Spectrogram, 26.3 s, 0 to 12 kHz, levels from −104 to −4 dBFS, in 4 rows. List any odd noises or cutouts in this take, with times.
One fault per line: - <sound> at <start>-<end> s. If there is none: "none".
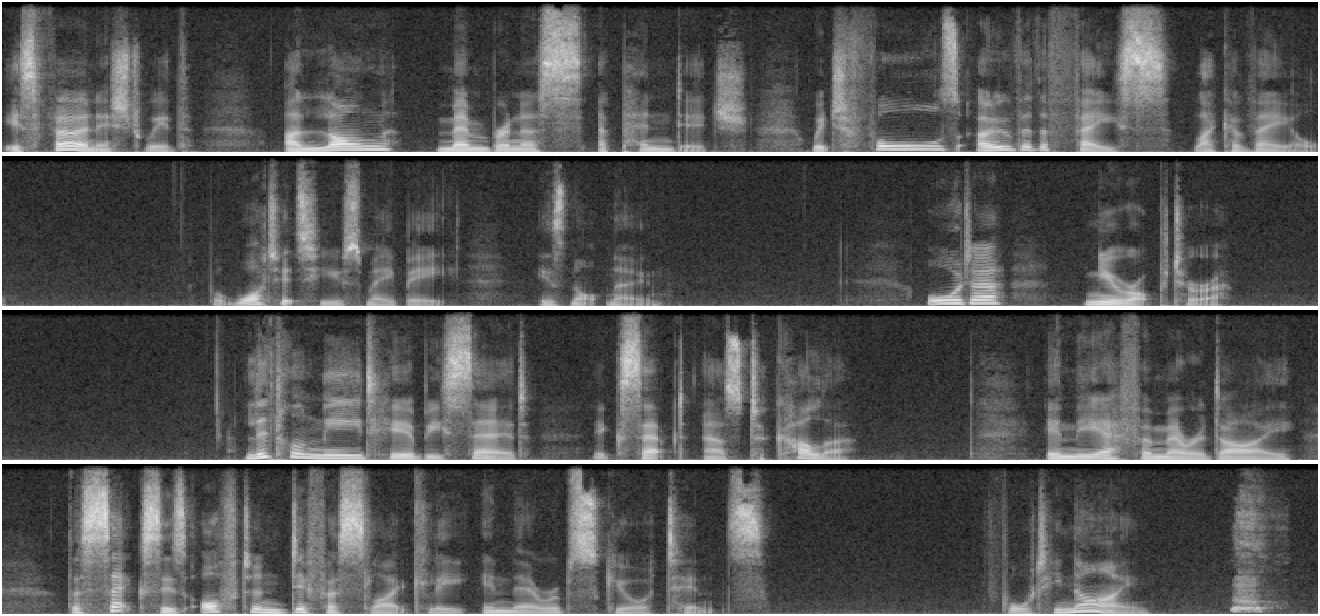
- bark at 25.9-26.2 s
